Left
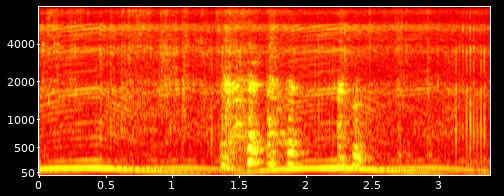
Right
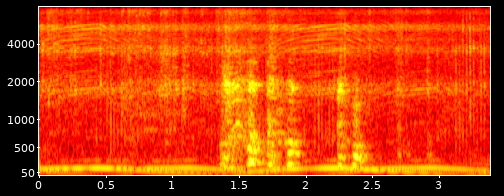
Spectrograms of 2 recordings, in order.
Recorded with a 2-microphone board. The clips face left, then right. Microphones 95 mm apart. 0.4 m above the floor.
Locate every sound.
1.4 s laughter: 10° left (ahead or behind), 1.8 m; by 2.5 s 20° left (ahead or behind), 1.1 m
